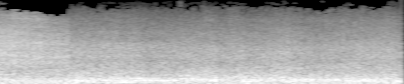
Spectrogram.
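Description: Steady road traffic noise: a continuous low engine rumble under a hiss, with a brief swell of hiss at the start.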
